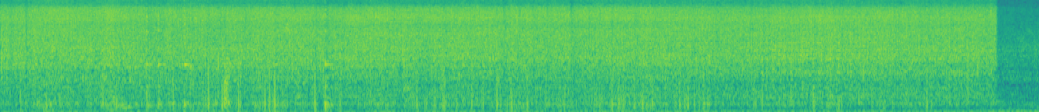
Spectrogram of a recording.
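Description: Thick-cut cabbage leaves frying in a pan for a fish curry, giving a loud, continuous close hiss and sizzle with a few faint stirring knocks, cutting off abruptly near the end.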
